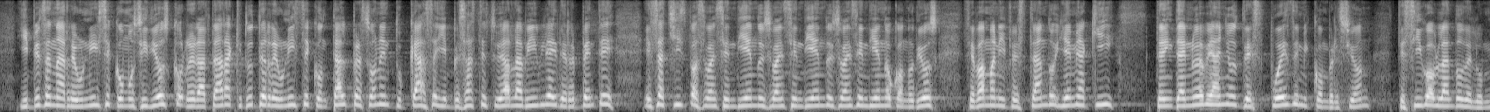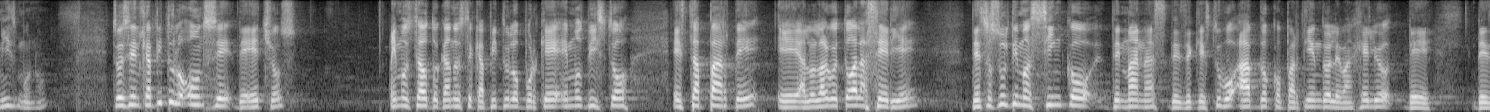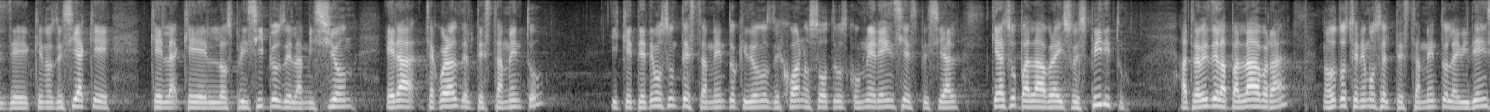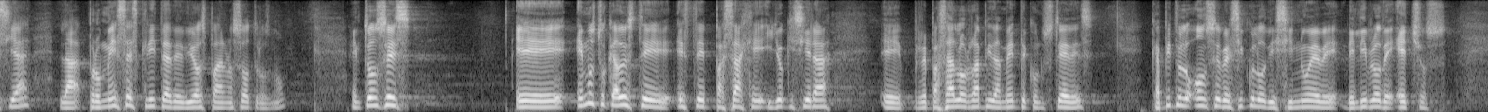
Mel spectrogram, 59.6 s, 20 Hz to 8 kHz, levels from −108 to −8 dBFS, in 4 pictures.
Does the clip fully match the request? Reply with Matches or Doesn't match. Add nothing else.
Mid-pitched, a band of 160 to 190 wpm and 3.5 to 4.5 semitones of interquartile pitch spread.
Matches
